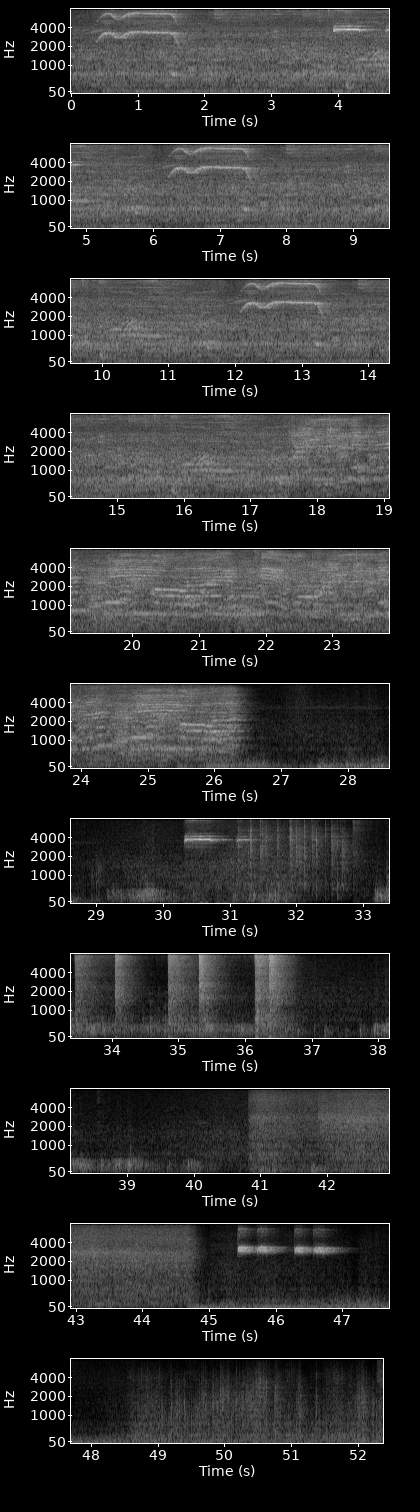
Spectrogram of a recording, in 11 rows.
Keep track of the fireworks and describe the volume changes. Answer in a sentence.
The volume of the fireworks goes up.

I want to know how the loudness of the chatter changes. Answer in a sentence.
The volume of the chatter stays about the same.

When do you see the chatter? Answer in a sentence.
The chatter can be heard from 0.0 to 26.4 s.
